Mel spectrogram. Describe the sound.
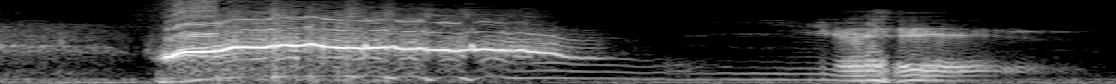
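A human voice imitates an English horse whinny: a loud, high, quavering cry that rises and then slides downward for over a second, followed by a short, rougher burst.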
